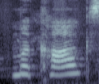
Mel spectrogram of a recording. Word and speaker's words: macaques: Pronounced macaques, I'm not joking.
